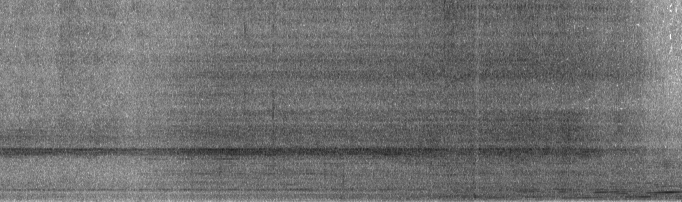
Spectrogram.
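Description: Train pulling away from the platform: a steady high whine, then in the last few seconds its motors whine up in pitch and grow louder as it accelerates.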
